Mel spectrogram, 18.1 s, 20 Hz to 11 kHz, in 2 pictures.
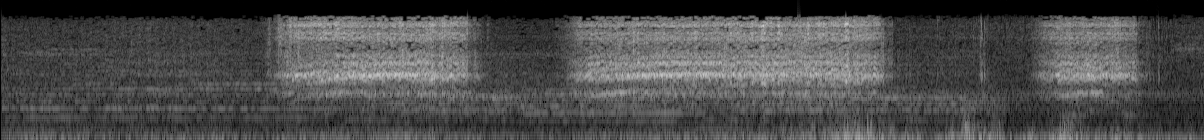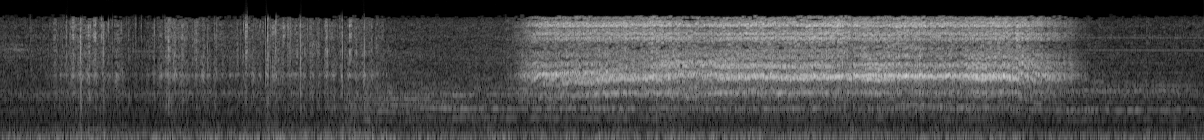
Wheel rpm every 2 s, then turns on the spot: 0, 80, 110, 60, 30, 20, 60, 160, 60.
6-12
